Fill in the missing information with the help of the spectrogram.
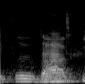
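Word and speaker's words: Fluevog: Fluvong. – Fluvog? – Fluvong. But I can imagine this. That's not an easy name to pronounce. – Did I put an N in there? There should be Fluvog.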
